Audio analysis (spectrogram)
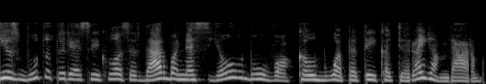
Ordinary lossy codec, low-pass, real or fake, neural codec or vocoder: MP3, 48 kbps; 7.2 kHz; fake; codec, 16 kHz, 1.1 kbps, Voila-Tokenizer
